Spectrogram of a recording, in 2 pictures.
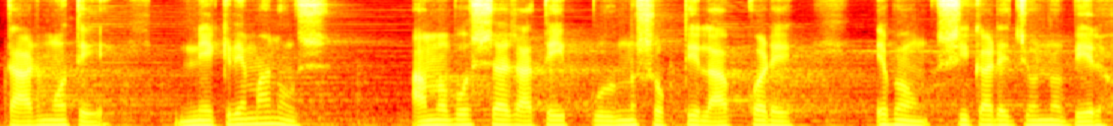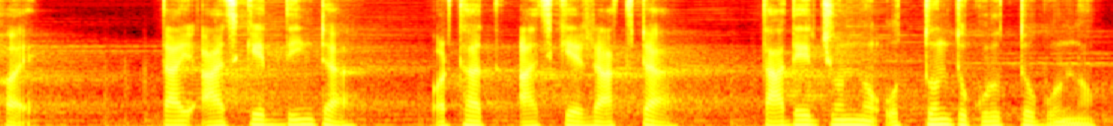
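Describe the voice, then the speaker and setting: A man's voice: lowish voice, level tone, measured pace, long pauses, darkish tone, in a large hall, soft background music. A man narrating a scripted horror story in a dramatic, suspenseful manner.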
